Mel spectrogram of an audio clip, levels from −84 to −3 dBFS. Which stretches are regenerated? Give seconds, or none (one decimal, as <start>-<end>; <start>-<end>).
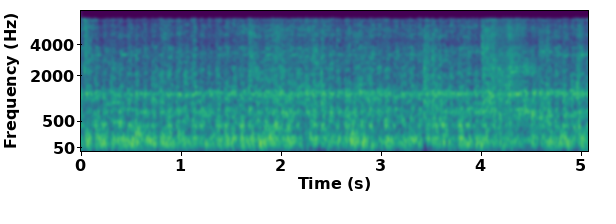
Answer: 4.1-4.6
